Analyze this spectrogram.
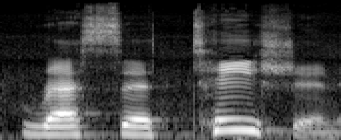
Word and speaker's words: recitation: There's 2 accents, but the punchy one is after the long A. So it's recitation. It's not a recitation, it's a recitation.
